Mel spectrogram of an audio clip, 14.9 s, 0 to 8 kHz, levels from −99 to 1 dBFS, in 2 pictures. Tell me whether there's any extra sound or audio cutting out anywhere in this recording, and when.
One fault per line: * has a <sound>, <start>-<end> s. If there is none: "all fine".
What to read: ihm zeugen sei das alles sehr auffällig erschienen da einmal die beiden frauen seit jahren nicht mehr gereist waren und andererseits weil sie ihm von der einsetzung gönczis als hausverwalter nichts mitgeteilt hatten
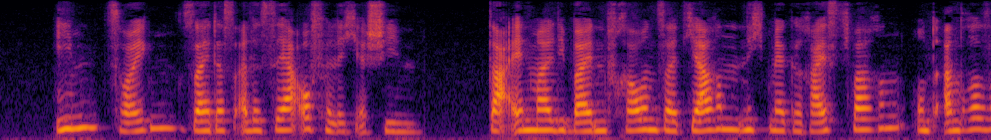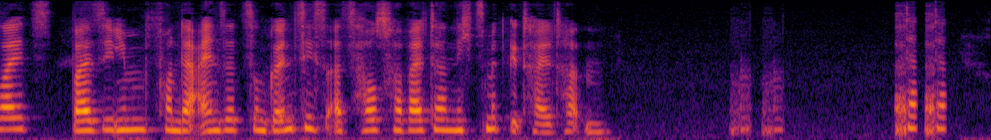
* has a laugh, 12.9-13.3 s
* has a laugh, 14.1-14.5 s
